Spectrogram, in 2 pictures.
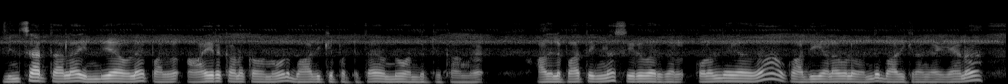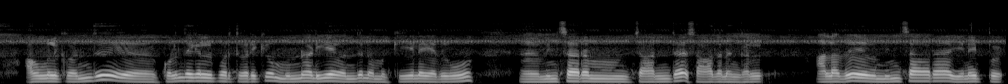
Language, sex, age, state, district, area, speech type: Tamil, male, 30-45, Tamil Nadu, Tiruppur, rural, spontaneous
